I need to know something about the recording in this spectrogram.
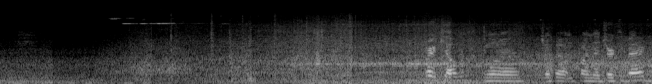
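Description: A car approaches along a road, its engine growing louder.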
